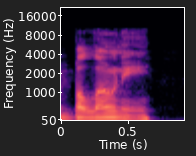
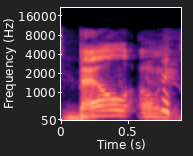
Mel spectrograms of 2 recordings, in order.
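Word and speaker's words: Belloni: It says the Hollywood Reporter editor, Matthew Baloney, Baloney, maybe is how you pronounce it, not Baloney. – Matthew Baloney. – It's Bell-oney, so it's probably, maybe it's Bell-oney.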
